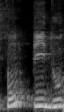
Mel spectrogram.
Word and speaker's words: Pompidou: Pompidou. Pompidou. O M tem o som do e o U, a gente já viu, tem o som do U, da letra U em português. Pompidou, que era um presidente francês.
